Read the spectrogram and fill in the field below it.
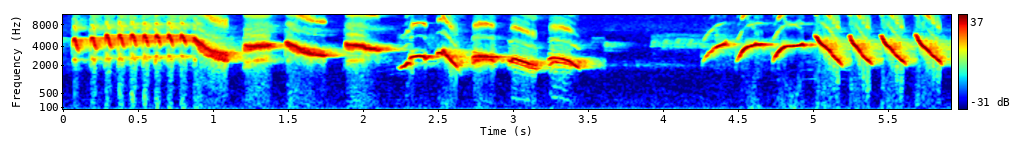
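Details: White-rumped shama fill song, fierce in tone: a fast stuttering trill slides into a run of looping whistled phrases, a short quiet gap, then quick rising whistled notes.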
